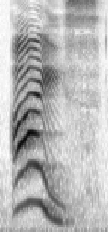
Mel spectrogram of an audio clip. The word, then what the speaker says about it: ice: But instead of making a C sound, it is a soft C. So it actually makes the sound of an S. Like this. Really, we kind of hear the S sound.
